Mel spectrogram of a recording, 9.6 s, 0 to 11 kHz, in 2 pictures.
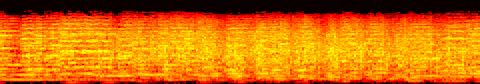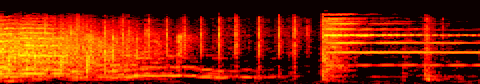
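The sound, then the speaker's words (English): A typewriter clatters in a fast, dense flurry of keystrokes that thins out into separate clicks, then a loud, ringing bell cuts in and sustains, followed by a few more keystrokes, as a letter is typed in the living room at 79 Wistful Vista in the radio show Fibber McGee and Molly. “Awful loud bell on that typewriter, dearie.”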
